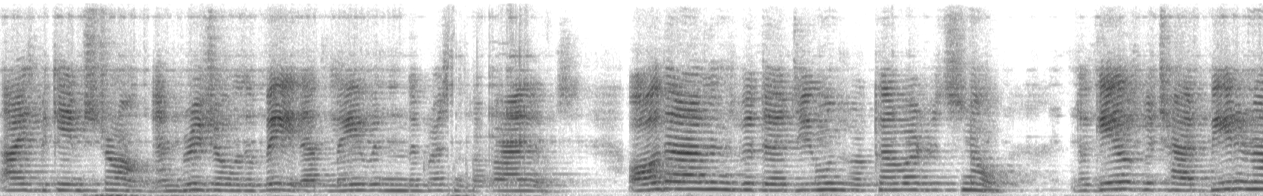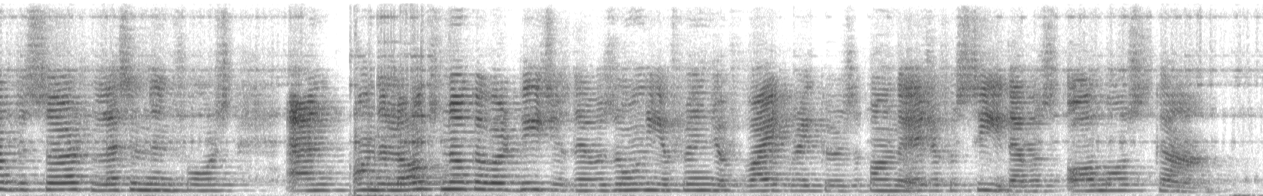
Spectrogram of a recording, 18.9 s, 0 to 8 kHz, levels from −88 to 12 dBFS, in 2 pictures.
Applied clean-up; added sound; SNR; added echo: neural separator model SepFormer DNS4.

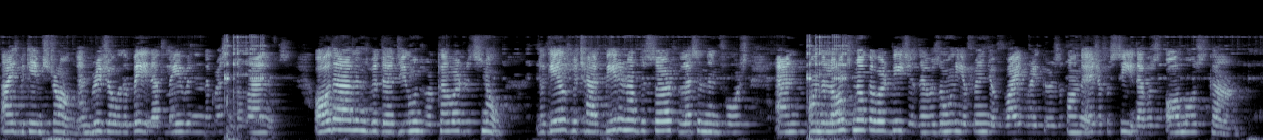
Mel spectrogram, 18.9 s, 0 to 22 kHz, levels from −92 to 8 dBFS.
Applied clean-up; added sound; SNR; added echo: classical method WPE with log-MMSE.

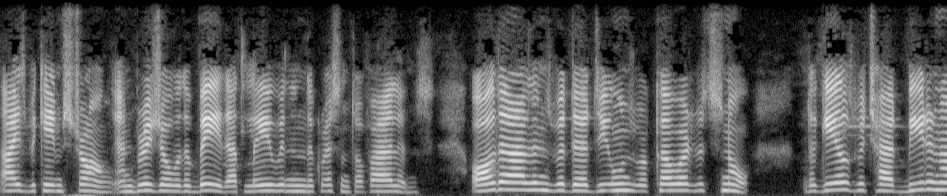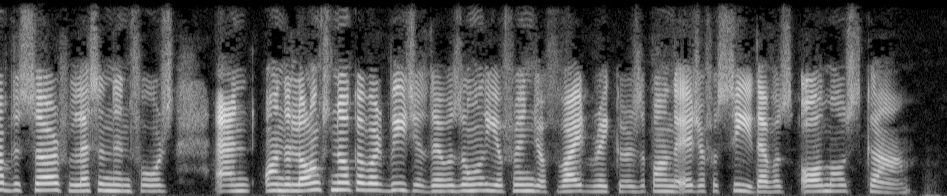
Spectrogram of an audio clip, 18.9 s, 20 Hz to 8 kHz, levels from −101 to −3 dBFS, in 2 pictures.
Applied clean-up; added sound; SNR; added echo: none; none; none; none.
